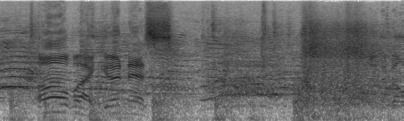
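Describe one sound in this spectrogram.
Wrestlers' bodies thud onto the ring mat.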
